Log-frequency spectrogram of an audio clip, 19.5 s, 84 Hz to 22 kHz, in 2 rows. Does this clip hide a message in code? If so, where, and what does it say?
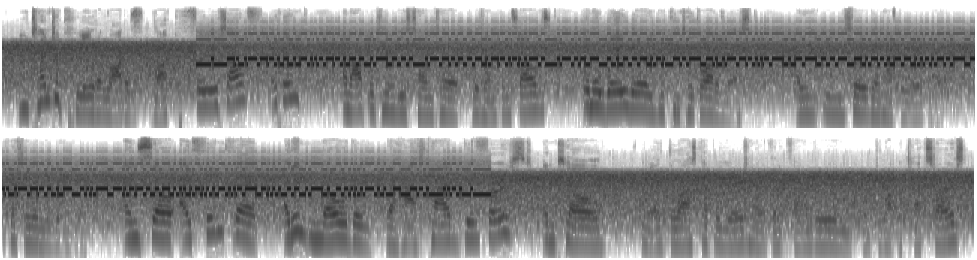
Yes: TTY/TDD text telephone tones (45.45 baud Baudot) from 1.9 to 14.6 s, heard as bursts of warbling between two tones, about 400 Hz shift, 1600 Hz centre, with phone line noise and speech in English. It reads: HE WAS ACTIVE IN DEVELOPING THE STATION AND THE PORT INFRASTRUCTURE. SK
